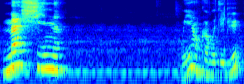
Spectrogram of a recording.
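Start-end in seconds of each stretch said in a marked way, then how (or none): 0.1-1.2 loud, deliberate teacher's model word; syllables held evenly and loudly; word dictation. Shown as a demonstration. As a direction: project each syllable clearly for a learner.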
